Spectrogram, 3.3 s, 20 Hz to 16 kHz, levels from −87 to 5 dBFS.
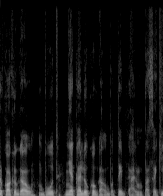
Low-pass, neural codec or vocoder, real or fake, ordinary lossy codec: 14.4 kHz; none; real; Opus, 32 kbps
